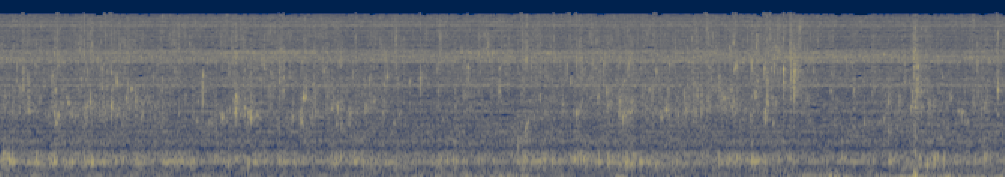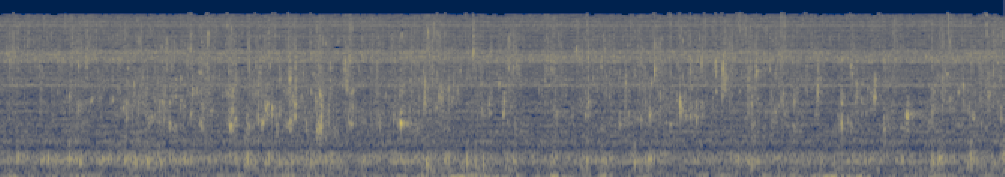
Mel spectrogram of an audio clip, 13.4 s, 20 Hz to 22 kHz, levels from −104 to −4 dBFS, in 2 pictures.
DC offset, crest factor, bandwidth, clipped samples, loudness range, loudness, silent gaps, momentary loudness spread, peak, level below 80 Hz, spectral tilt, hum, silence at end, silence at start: under 0.1%; 24 dB; 17 kHz; under 0.1%; 1 LU; -34 LUFS; none; 3 LU; -12 dBFS; -58 dBFS; 0 dB/octave; none; 0 s; 0 s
